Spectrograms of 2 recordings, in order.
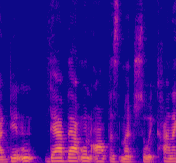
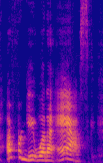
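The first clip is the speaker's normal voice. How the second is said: said through a real laugh, higher and louder; 6 semitones higher, 9 dB louder than usual. Real, not acted. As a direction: laugh at yourself while saying it. Laughs at own forgetfulness.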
